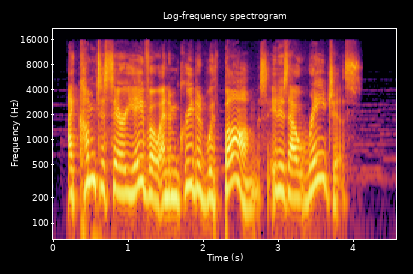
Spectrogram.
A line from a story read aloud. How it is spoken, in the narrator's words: the Archduke loudly interrupted him, saying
